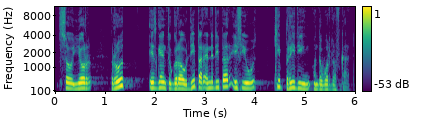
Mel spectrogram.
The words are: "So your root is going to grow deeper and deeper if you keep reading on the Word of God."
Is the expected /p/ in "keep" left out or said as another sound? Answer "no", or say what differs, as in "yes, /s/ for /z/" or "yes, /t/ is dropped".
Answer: no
